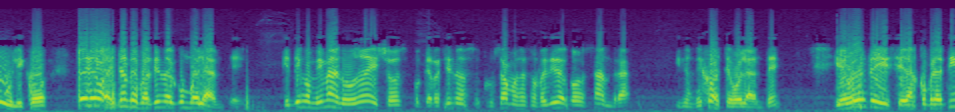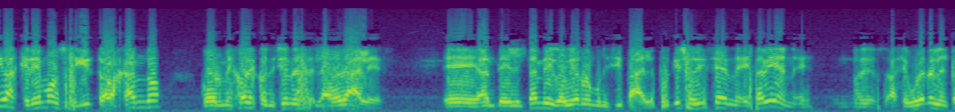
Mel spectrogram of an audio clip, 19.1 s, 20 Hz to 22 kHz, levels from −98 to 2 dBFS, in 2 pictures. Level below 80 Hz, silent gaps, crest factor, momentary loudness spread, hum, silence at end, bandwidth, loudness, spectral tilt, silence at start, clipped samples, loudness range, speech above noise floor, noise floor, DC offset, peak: -50 dBFS; none; 12 dB; 11 LU; none; 0 s; 13.5 kHz; -13 LUFS; -4 dB/octave; 0 s; under 0.1%; 5 LU; 36 dB; -49 dBFS; under 0.1%; -2 dBFS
